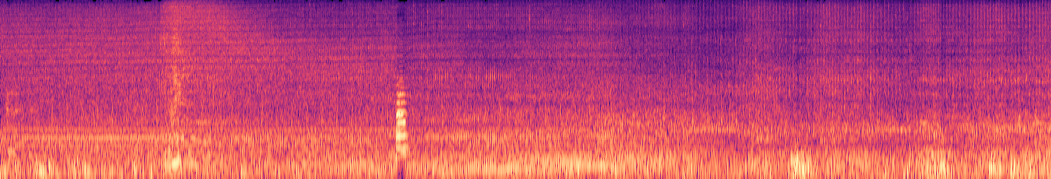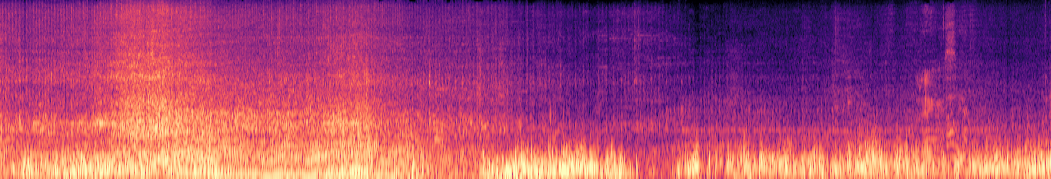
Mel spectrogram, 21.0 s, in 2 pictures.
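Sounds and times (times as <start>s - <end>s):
car engine running and revving: 0.0s - 21.0s.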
